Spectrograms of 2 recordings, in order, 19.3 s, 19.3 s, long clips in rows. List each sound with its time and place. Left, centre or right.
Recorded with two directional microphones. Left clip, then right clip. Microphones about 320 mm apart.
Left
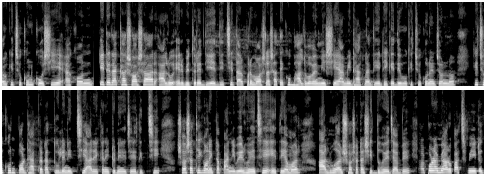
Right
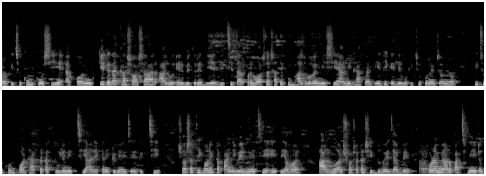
0.0 s speech: left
